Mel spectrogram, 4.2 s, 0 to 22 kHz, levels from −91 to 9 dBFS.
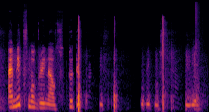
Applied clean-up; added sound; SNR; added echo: neural mask model RNNoise.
